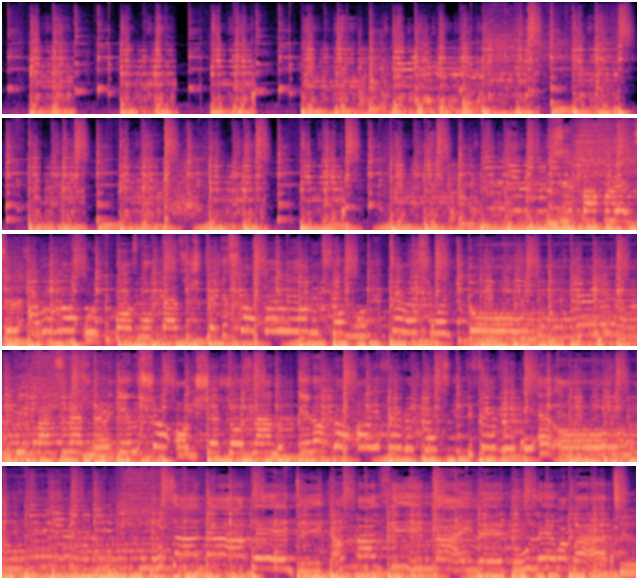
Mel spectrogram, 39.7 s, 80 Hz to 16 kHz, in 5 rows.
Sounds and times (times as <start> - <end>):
Afrobeat: 0.0 - 39.6.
